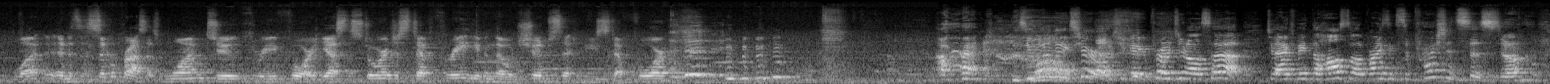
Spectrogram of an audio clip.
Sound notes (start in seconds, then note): 6.2 audience laughing; 9.0 laughing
